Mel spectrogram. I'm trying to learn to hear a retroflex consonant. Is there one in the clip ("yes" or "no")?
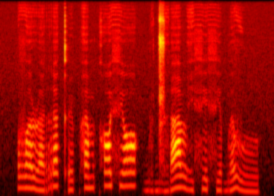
yes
